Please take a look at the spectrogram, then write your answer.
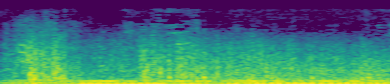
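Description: Deep, rolling thunder rumbles steadily throughout outside a house at night, a loud low-pitched roar with a few brief swells of crackling noise, and no voices.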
